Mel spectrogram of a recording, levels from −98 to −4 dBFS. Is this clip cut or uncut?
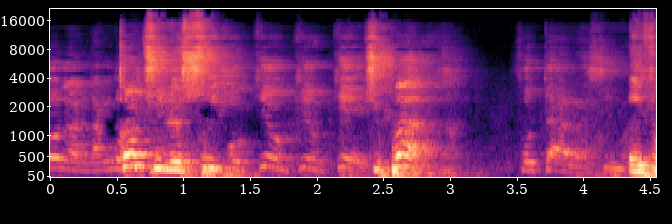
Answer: uncut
